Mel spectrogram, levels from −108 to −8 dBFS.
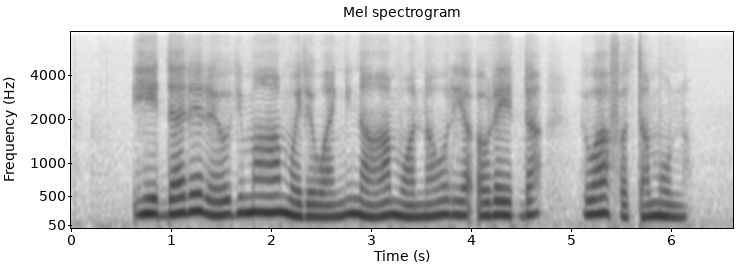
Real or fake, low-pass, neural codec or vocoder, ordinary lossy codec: fake; none; codec, 16 kHz, 0.2 kbps, FocalCodec; none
